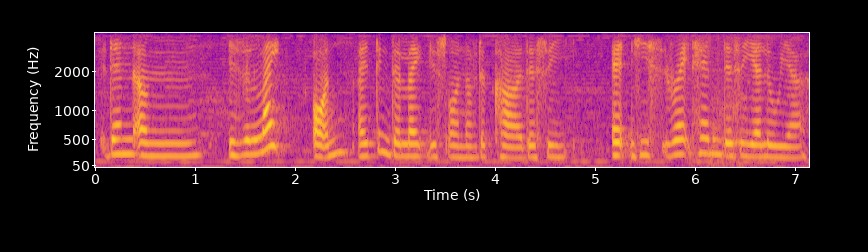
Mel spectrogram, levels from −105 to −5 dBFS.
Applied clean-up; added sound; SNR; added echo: none; none; none; none.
